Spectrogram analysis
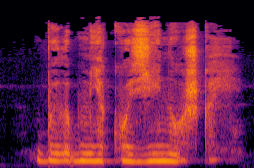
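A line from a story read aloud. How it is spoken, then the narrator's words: Muttering. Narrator (Russian): бормочет фельдшер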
